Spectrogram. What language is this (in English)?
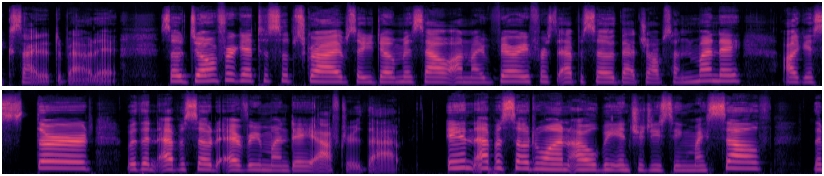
English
